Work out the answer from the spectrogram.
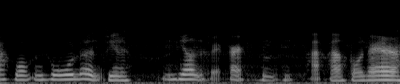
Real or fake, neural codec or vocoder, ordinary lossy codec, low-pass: fake; autoencoder, 22.05 kHz, a latent of 192 numbers a frame, VITS, trained on many speakers; none; 9.9 kHz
